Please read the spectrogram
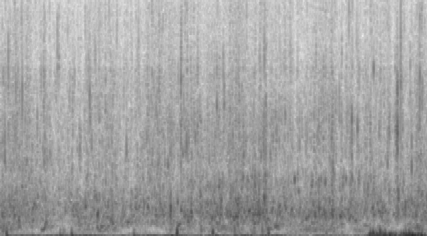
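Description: Flowing stream water, a steady even hiss, with a few faint clicks and a low thump near the end.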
